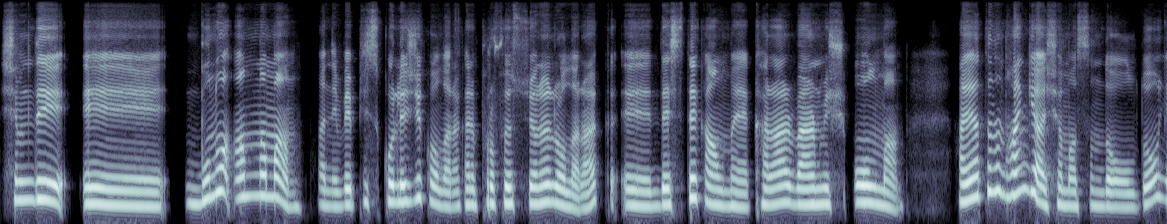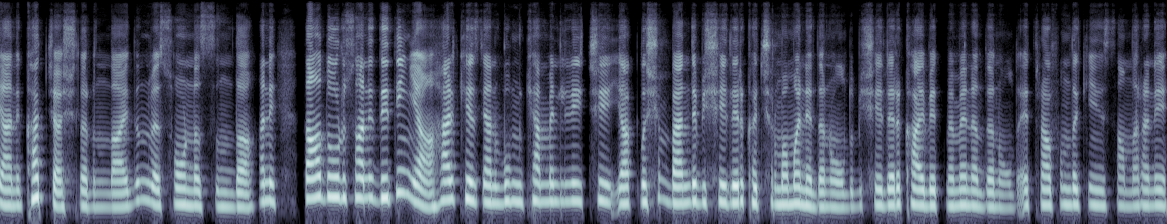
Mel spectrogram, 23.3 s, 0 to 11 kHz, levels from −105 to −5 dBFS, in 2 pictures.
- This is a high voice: Yes, high, 200 Hz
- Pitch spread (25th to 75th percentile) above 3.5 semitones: Yes, average, 4.3 semitones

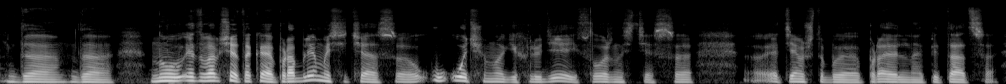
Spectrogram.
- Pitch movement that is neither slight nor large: Yes, average, 3.9 semitones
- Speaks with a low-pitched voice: Yes, low, 120 Hz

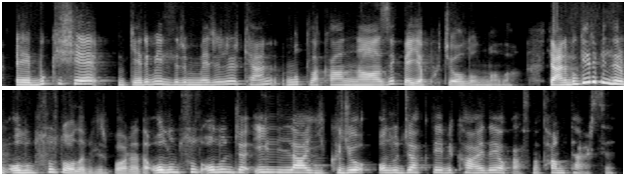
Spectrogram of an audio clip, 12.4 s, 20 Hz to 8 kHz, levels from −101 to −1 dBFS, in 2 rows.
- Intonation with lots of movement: No, average, 3.9 semitones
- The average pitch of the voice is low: No, high, 215 Hz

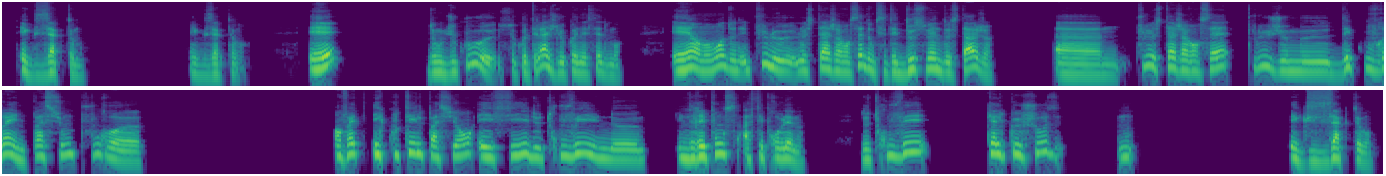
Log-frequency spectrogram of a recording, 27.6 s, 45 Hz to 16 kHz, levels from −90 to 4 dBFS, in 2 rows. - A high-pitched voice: No, medium, 140 Hz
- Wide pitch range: Yes, wide, 5.7 semitones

